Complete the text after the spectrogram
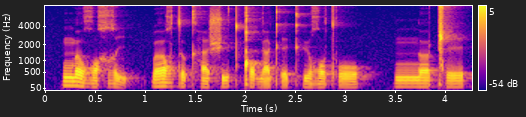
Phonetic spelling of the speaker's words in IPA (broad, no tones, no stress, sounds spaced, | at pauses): ŋ͡m œ ʁʷ æ χ ʁ i | k͡p œ ʁ t ɵ kʰ æ ʃ i t ǃ ɔ ɡ æ kʼ e kʰ y ʁ o tʼ o | nː œ ǁ e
